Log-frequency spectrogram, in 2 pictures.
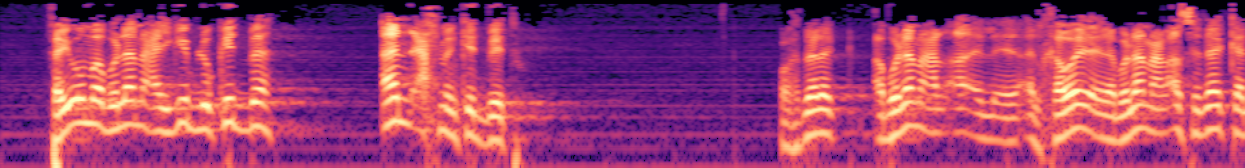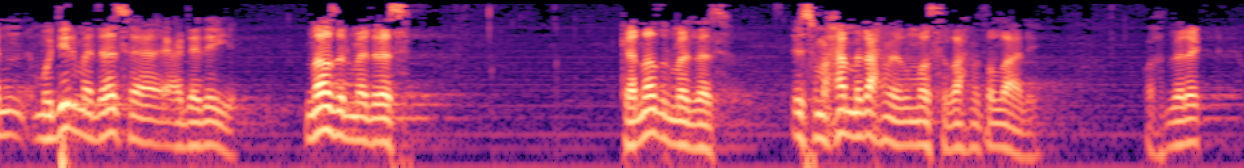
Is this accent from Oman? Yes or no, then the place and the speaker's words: no; Egypt; كان عندنا في مصر زمان في مرحلة 60s and 70s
